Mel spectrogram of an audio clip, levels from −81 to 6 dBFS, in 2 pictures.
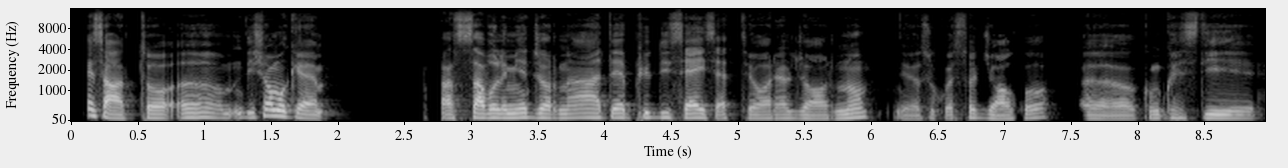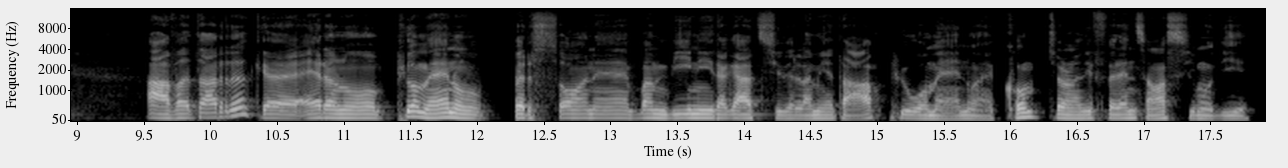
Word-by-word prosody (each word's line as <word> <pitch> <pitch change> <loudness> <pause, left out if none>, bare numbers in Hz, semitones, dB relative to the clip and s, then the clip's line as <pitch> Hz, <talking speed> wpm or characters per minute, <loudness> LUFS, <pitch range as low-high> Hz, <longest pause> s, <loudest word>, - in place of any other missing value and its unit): Esatto, 120 - +4
uhm, 140 -1 +1
diciamo 180 +7 +6
che 120 -10 +2 0.8
passavo 120 +3 +4
le 130 - +6
mie 135 +2 +5
giornate 135 +1 +2
più 140 - -1
di 140 +1 -2
6-7 120 -4 +1
ore 110 0 -1
al 115 - -2
giorno, 110 +7 0
uhm, 100 -2 -7
su - - -10
questo 110 +4 -4
gioco, 120 +5 -2
uhm, 105 -1 -2
con 115 +3 -3
questi 115 -2 0 0.6
avatar 145 - -1
che, 230 - -8 0.3
erano 125 -2 0
più 170 - -1
o - - +4
meno 130 -6 +2
persone, 125 0 -3
bambini, 125 +1 0
ragazzi 115 -2 -2
della 105 -1 -5
mia 110 -1 -1
età, 100 +3 -2
più 115 -1 -6
o 105 - -1
meno, 100 0 -4
ecco. 140 - -2
C'era 120 -6 -1
una 110 - -2
differenza 115 0 -3
massimo 105 -2 -4
di 100 0 -7
120 Hz, 140 wpm, -23 LUFS, 110-130 Hz, 0.8 s, diciamo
